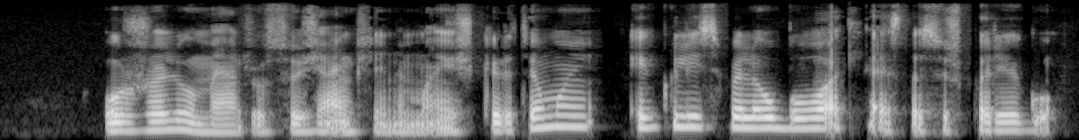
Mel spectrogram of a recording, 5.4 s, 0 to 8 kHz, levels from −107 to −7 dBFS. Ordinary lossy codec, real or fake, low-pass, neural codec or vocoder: AAC, 48 kbps; real; 7.2 kHz; none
